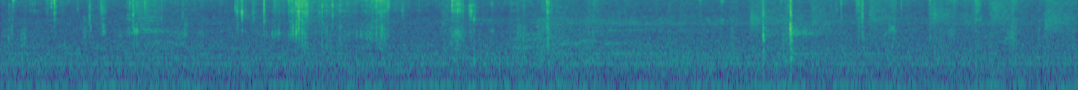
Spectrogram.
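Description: Close-up chewing and mouth sounds of someone eating steamed squid: scattered short wet clicks and smacks over a steady low hum, with one louder knock about halfway through.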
